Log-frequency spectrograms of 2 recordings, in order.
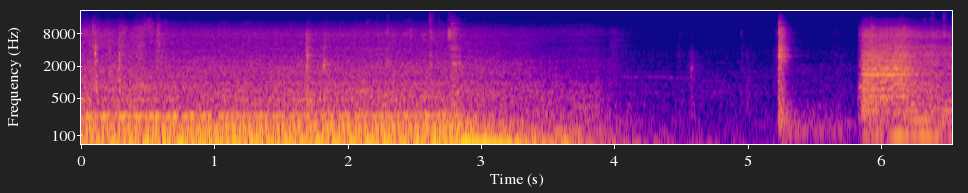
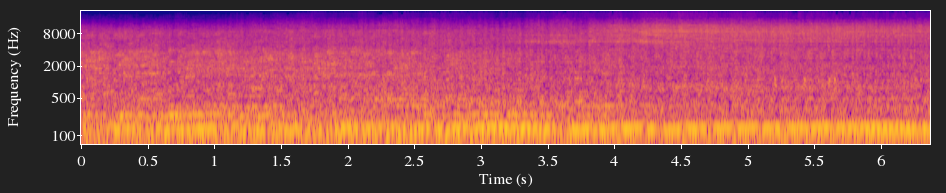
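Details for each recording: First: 1970 International 1200 pickup that sat 30 years, now on a substitute carburetor that itself sat almost 10 years, no longer spraying fuel: steady, even low rumble with no misses or knocks, then winds down; smooth idle; slight dead spot under load. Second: 1970 International 1200 pickup that sat 30 years, first running after ignition work: low, slightly uneven chug with no misses; carb float stuck, overflowing fuel out the air vent; carb needs rebuilding.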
